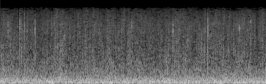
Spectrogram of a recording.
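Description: Steady, roaring fire noise used as a fire-pit warning cue in an audio video game. The dense rumble runs continuously without breaks or changes in level.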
